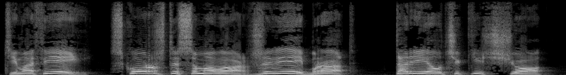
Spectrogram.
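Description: A man voicing a rowdy, tipsy male hotel reveler who shouts loudly at a party, in an audiobook reading. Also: high-pitched, big pitch swings, slow pace, voice pushed up, full character voice. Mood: boisterous. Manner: loud and boisterous.

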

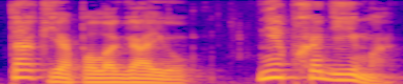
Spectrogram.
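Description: A man's voice: lowish voice, huge pitch swings, normal speed, a little mellow. A man voicing a sanctimonious church clerk who speaks mildly and hesitantly. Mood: pious. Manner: mild, pious, hesitant.

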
